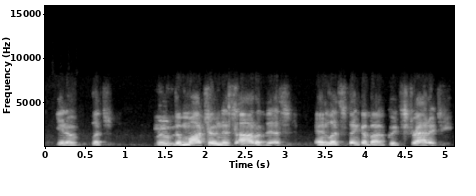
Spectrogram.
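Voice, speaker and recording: Speaking at a moderate pace, the man keeps a fairly even intonation. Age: 60s. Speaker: pickleball coach. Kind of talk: webinar teaching talk. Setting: video call. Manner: halting, many fillers and repeats.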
